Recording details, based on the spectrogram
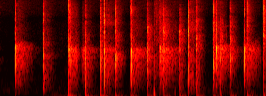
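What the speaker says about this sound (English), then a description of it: "As all of you hear the sound of people clapping their hands." A small group clapping their hands in short irregular bursts, close and fairly loud, with brief pauses between the rounds and no talk.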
